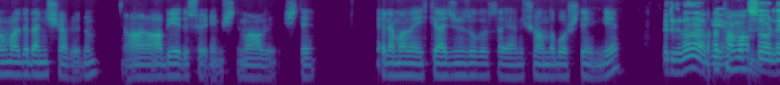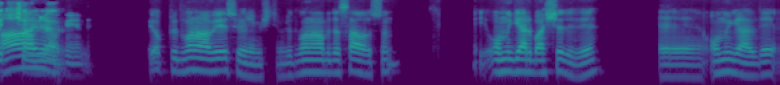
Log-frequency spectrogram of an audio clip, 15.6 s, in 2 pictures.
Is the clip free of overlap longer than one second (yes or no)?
no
